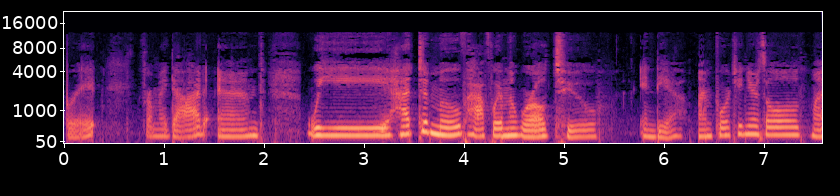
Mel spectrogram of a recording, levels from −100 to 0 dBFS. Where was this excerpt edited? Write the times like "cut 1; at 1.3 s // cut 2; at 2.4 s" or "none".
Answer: cut 1; at 2.4 s // cut 2; at 4.4 s // cut 3; at 6.4 s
